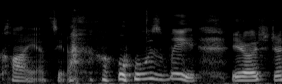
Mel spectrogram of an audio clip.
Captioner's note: laughs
